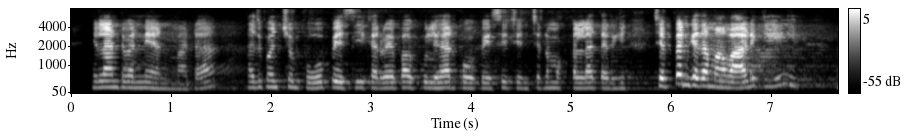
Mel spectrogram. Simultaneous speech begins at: none

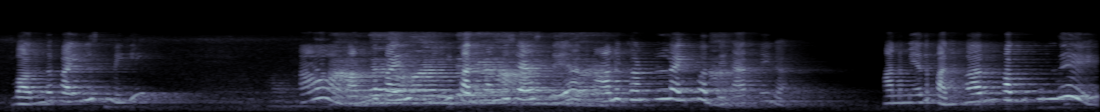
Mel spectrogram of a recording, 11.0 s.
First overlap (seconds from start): 3.5 s

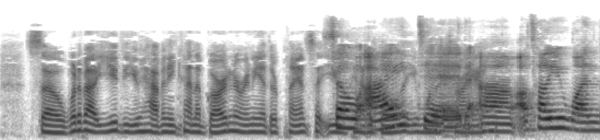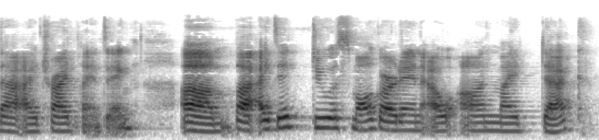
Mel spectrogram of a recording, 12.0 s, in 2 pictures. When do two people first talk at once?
3.3 s

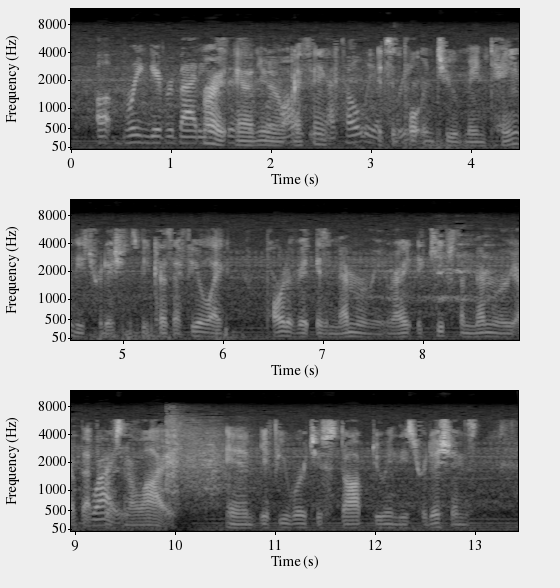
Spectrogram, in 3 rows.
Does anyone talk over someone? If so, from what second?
1.3 s

